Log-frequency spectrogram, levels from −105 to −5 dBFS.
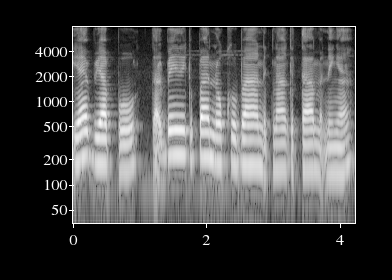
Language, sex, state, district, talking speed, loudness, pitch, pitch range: Garo, female, Meghalaya, West Garo Hills, 100 wpm, -17 LUFS, 180 Hz, 155-195 Hz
